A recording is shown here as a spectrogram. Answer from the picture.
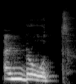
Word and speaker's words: Androth: That's how we pronounce it. It is not an English word. It is a Hindi word basically. So Androth, no, it is Androth. That is how they are pronouncing it.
